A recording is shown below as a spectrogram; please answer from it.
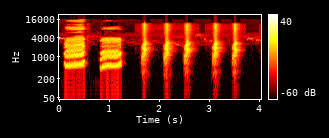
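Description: A meerkat gives two drawn-out, nasal harmonic calls, then a run of short, sharp chirps.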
